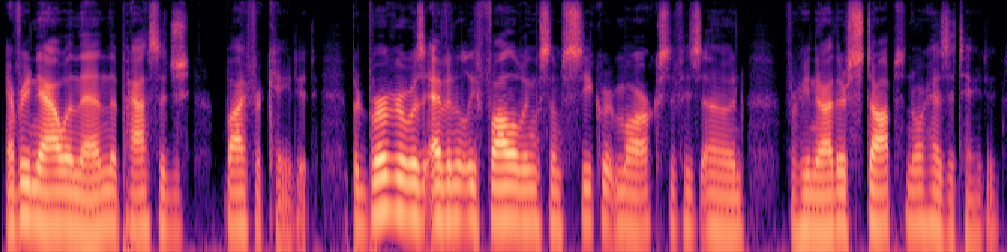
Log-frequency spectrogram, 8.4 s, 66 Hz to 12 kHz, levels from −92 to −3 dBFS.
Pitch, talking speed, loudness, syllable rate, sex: 115 Hz, 170 wpm, -19 LUFS, 5.8 syllables/s, male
